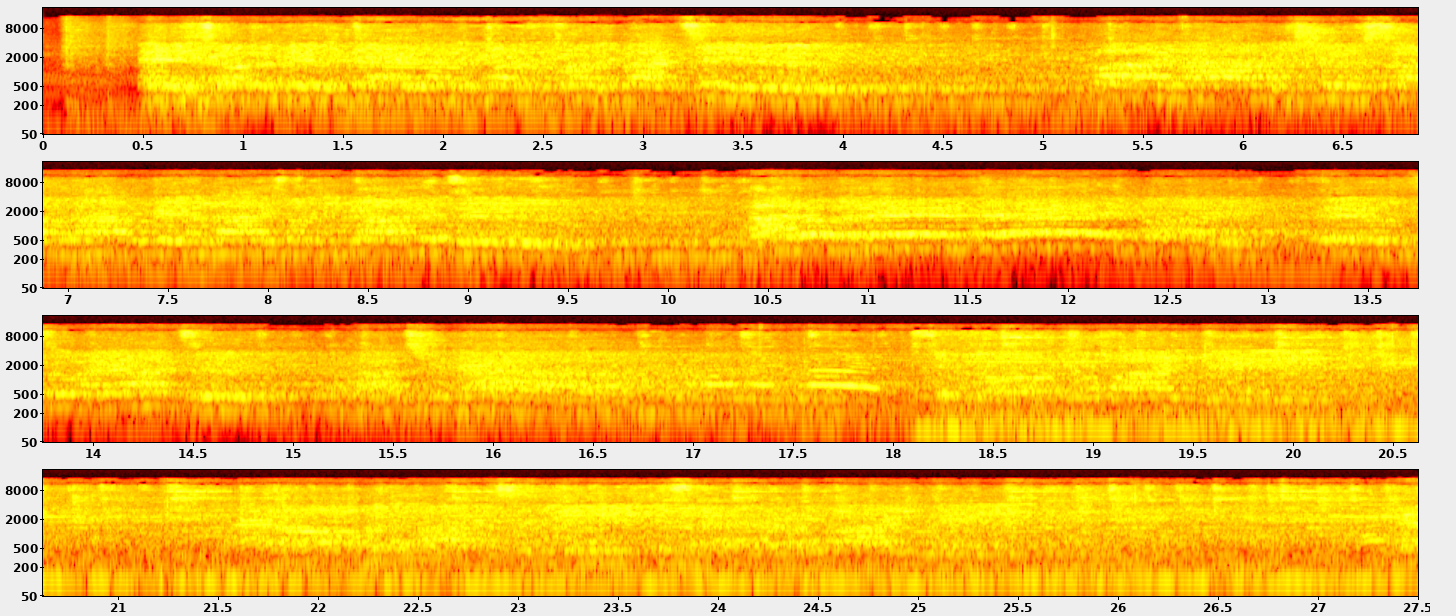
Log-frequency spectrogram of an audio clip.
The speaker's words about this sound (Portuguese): Toda a torcida cantando, o time abraçado cantando.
